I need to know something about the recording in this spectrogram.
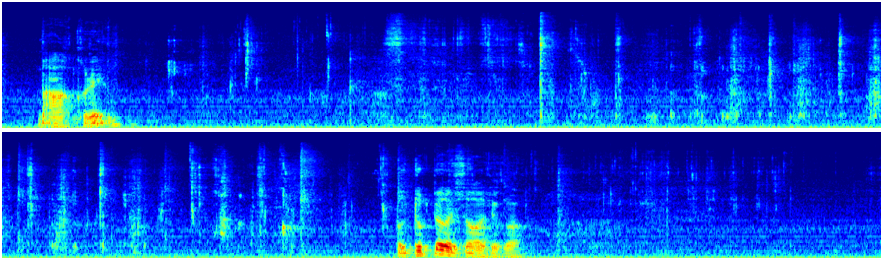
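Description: A young man chews food with smacking sounds.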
